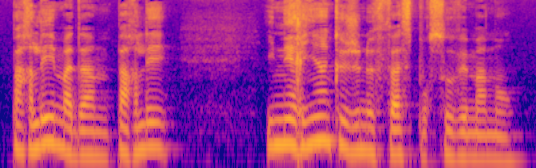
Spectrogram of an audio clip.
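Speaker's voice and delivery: high, loud, urgent begging; eager plea. Acted. Boy urgently begging the fairy to reveal the cure, loud plea.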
